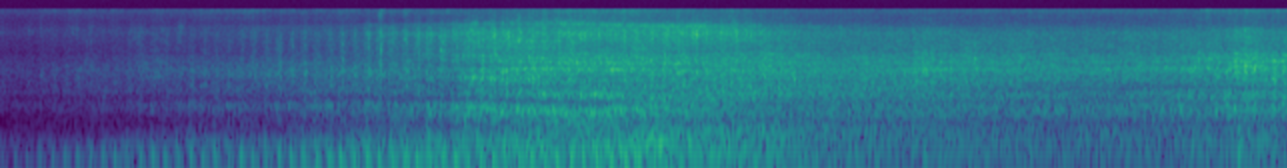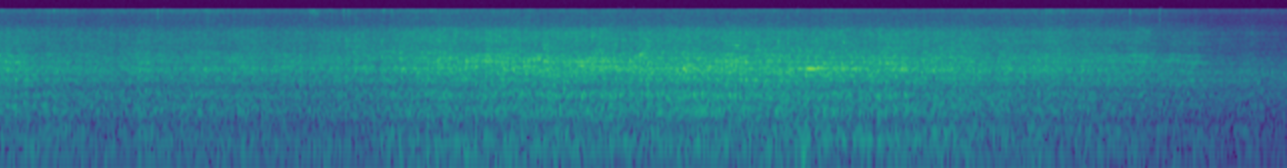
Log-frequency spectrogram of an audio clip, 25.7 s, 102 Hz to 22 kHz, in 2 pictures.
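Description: Twin WDM-3A diesel locomotives approaching and passing with a rapid pulsing engine beat, loudest about six seconds in. A long rake of passenger coaches follows, rolling by with steady wheel-on-rail noise that fades near the end.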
